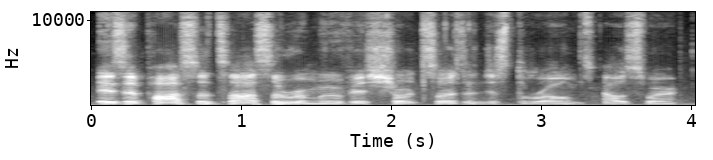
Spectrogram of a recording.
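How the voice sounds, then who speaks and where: Bright-voiced laconic tabletop player. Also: male voice, medium pitch, steady tone, a little fast. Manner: laconic, narrates his character's actions. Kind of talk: tabletop game chat.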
